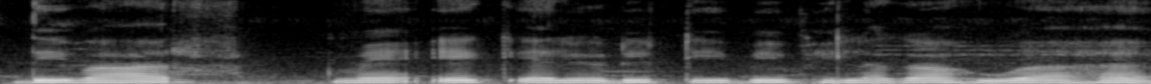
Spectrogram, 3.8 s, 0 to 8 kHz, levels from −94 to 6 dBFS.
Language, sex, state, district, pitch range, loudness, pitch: Hindi, female, Jharkhand, Palamu, 185-200 Hz, -16 LUFS, 195 Hz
